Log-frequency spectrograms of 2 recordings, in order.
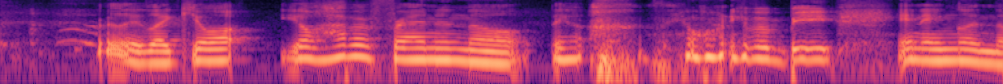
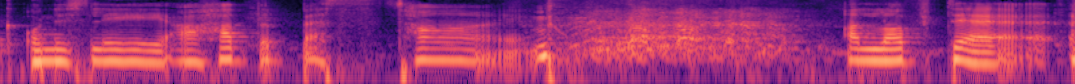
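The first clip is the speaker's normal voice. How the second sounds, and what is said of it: Put-on English accent. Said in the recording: “How come England is the only place that people come back from with an accent?”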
